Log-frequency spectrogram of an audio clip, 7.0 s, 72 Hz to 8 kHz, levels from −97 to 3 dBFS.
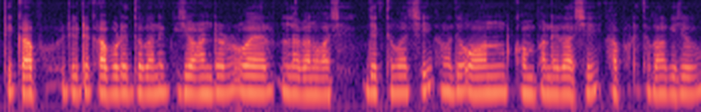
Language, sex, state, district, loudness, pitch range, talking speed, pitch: Bengali, male, West Bengal, Dakshin Dinajpur, -27 LUFS, 160-170 Hz, 180 wpm, 165 Hz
